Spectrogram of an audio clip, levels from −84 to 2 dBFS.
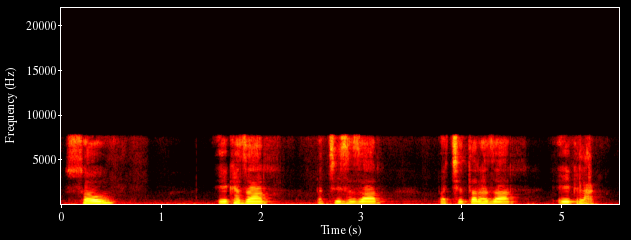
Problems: background sounds at intervals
